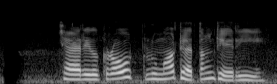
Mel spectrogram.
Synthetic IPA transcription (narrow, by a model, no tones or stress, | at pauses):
t͡ʃɛɾilkɾoluŋɔɖ̥ä̤t̪əŋɖ̥e̤ɾi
